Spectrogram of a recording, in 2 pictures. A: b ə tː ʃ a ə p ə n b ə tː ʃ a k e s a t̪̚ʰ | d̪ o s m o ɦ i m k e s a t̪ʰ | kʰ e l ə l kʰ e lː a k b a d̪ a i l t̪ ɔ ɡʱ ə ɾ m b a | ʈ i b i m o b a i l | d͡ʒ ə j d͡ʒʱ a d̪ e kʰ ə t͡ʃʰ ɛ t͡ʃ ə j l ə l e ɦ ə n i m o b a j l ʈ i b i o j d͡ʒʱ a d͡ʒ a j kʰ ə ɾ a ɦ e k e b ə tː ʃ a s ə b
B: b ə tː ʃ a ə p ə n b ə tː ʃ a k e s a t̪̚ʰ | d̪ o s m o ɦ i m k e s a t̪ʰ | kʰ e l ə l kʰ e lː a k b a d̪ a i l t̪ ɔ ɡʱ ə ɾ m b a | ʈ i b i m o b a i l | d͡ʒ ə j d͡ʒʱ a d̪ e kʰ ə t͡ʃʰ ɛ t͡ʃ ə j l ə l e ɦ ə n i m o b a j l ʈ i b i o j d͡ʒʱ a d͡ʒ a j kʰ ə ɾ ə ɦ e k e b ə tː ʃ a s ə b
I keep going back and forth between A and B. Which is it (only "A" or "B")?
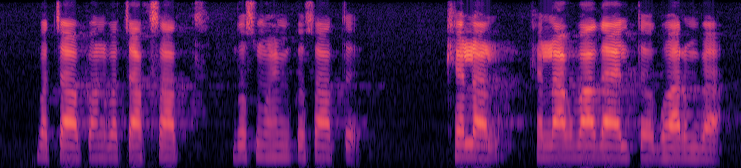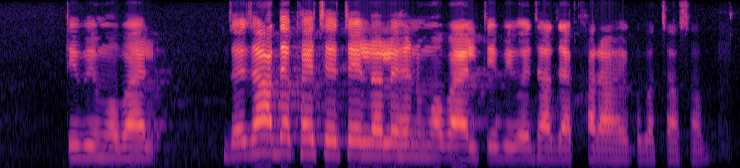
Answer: A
